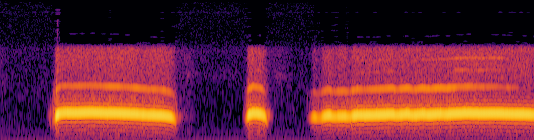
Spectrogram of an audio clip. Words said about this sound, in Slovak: Sovy nespie, nespievajú preto, aby proste mali takú dobrú náladu, sme v noci a nebáli sa, ale znova tie si už musia teraz hájiť tie svoje revíry, tak aj môžeme počuť sovu lesnú zaspievať aj z parku. Krásne.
